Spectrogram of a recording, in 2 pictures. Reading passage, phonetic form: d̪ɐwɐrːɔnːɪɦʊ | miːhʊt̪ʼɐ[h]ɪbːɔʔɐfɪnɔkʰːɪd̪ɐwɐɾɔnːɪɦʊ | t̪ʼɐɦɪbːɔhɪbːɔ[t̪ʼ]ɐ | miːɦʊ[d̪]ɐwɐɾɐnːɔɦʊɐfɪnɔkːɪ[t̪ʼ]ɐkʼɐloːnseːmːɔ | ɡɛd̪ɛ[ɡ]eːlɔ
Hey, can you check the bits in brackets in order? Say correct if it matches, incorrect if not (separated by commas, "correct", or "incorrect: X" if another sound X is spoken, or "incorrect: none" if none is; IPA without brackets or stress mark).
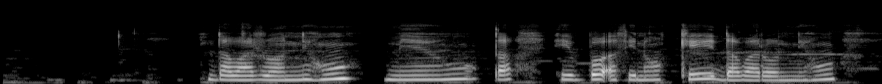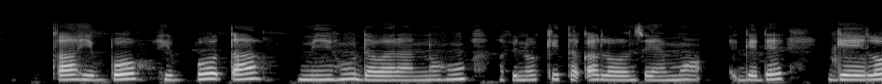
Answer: correct, correct, correct, incorrect: t̪, correct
